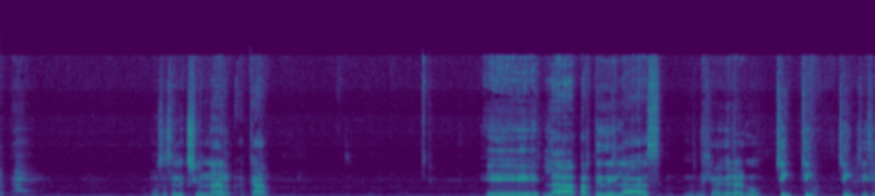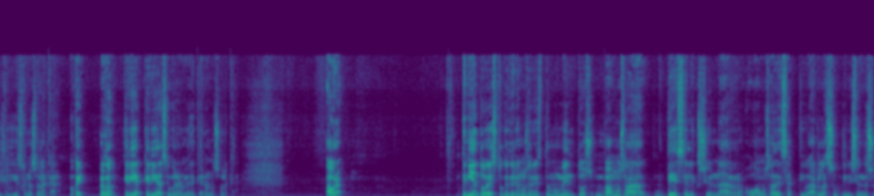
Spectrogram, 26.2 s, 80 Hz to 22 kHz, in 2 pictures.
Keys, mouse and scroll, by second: 0.0-1.6 middle drag, 1.2-2.1 scroll up 1, 2.5 middle click, 6.9 click, 7.8-8.8 drag, 10.0 middle click, 11.1 middle click, 12.7-13.8 middle drag, 15.5-16.7 drag, 16.8-17.3 scroll up 1, 17.3 shift+middle click, 18.3 shift+middle click, 18.7 middle click, 21.4-22.6 drag, 22.8 middle click, 23.1-23.6 scroll up 2, 23.6-25.2 shift+middle drag, 25.5 shift+middle click.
